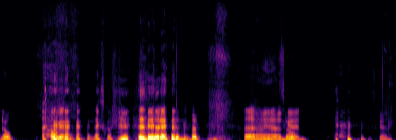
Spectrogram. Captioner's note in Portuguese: risos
